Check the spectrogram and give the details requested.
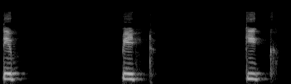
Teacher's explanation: in many accents of English syllable, final voiceless stops are accompanied by an overlapping glottal stop gesture · तो इन तीन sounds पे जो है वो ग्लोटल स्टॉप होता है कुछ इंग्लिश के एक्सेंट में से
